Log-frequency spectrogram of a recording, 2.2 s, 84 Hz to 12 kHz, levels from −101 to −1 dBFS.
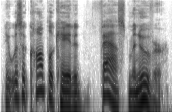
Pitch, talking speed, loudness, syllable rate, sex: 130 Hz, 165 wpm, -18 LUFS, 5.8 syllables/s, male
